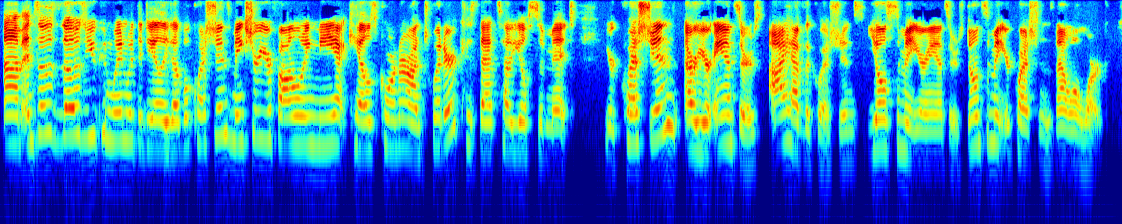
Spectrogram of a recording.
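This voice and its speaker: A woman's voice: a little high, quick pace, few pauses, sharp tone. A woman hosting a casual livestream game show in a chatty, gushing way, rambling and interrupting herself with slangy asides.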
